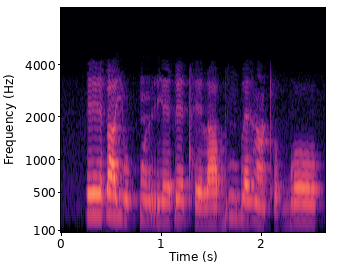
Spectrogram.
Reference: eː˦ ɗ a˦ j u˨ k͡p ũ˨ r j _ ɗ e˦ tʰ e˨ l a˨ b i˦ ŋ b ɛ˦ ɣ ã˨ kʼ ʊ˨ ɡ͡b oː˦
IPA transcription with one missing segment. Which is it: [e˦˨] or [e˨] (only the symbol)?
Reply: e˨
